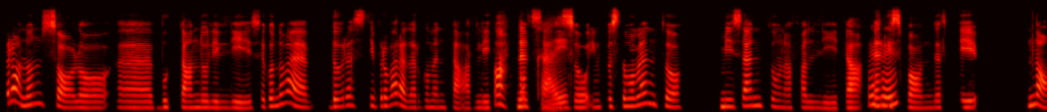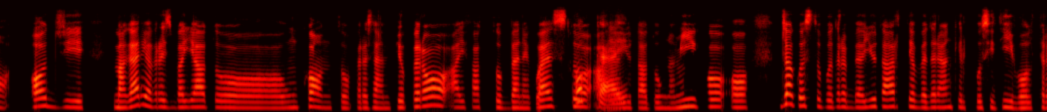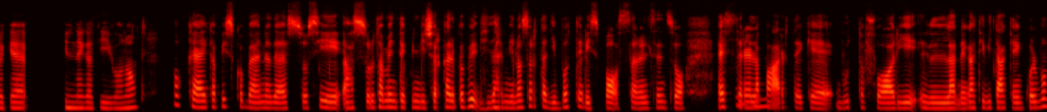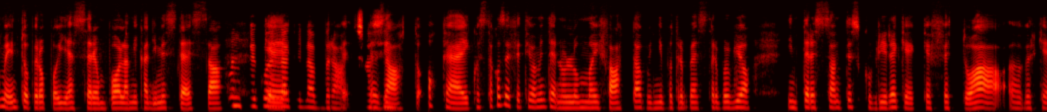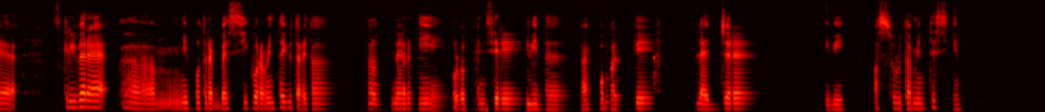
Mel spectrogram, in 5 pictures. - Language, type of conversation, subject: Italian, advice, Come posso interrompere i pensieri circolari e iniziare ad agire concretamente?
- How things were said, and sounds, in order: other background noise; tapping; drawn out: "sbagliato"; "proprio" said as "popio"; laughing while speaking: "darmi"; distorted speech; "proprio" said as "popio"; unintelligible speech; unintelligible speech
